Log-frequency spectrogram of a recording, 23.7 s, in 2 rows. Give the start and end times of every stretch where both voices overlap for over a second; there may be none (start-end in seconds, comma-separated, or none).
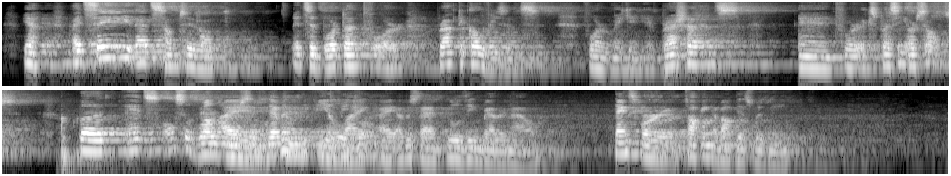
14.3-16.5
